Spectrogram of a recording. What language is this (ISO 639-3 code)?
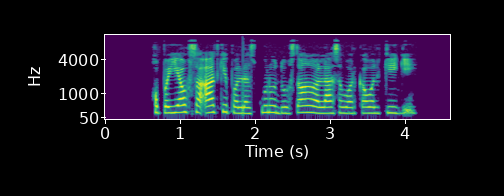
pus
